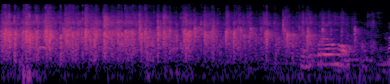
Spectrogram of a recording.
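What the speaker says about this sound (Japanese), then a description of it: "ではどうぞ皆さん拍手でお迎えください" An audience welcomes a speaker to the stage with sustained clapping that fills the room, quiet overall, and a voice speaks briefly near the end.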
